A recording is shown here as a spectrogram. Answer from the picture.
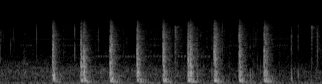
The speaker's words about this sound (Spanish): ¡Tirad la puerta abajo! ¡Romperán la puerta!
